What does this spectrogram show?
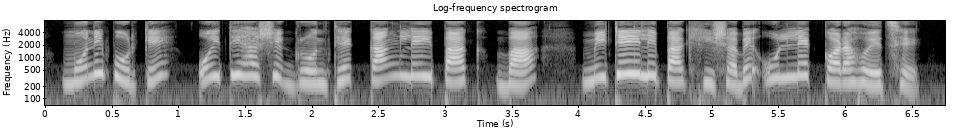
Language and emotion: Bengali, neutral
